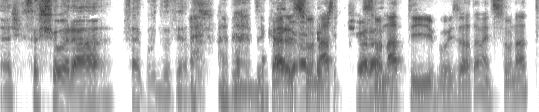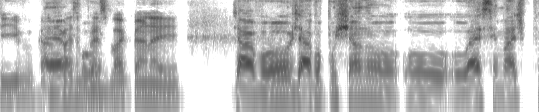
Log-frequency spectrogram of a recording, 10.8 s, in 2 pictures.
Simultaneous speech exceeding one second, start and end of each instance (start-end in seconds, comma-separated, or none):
2.5-4.0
